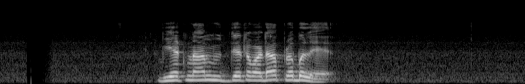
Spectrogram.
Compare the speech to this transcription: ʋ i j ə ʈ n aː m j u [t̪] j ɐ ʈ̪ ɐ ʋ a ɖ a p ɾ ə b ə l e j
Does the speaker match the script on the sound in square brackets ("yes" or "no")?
no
